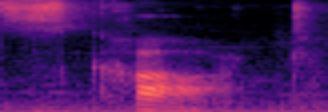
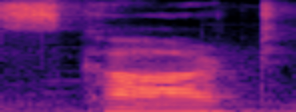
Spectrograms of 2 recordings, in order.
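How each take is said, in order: First: The r sound is dropped. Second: The r sound is pronounced. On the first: This is the British pronunciation. "ব্রিটিশরা আর এর উচ্চারণ করে না" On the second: This is the American pronunciation. "আমেরিকানরা হার্ড, স্কার্ট, জার্ম এইভাবে বলে"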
